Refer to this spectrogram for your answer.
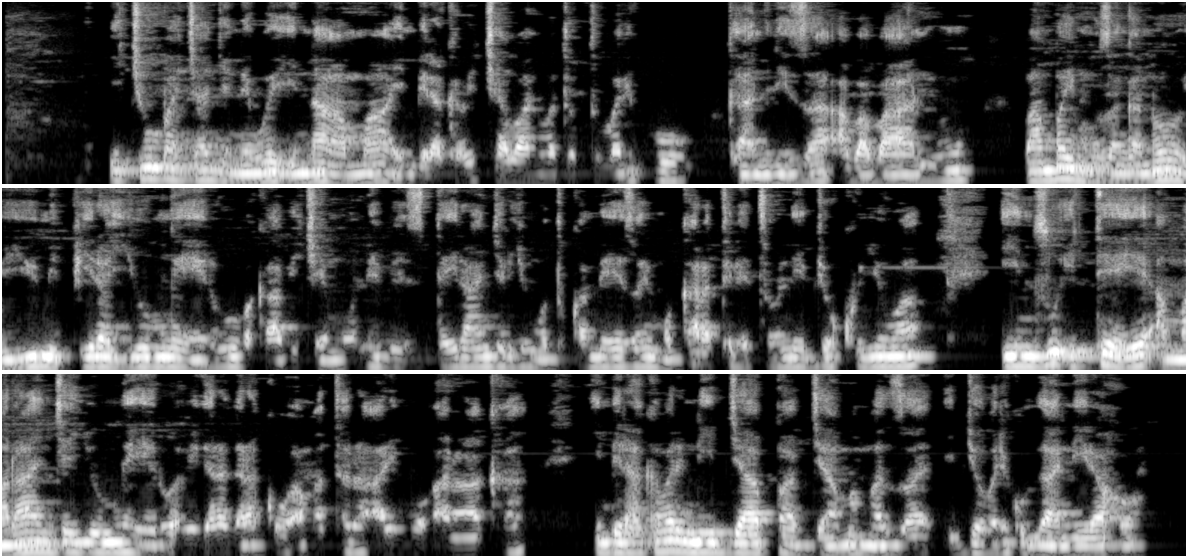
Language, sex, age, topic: Kinyarwanda, male, 18-24, government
